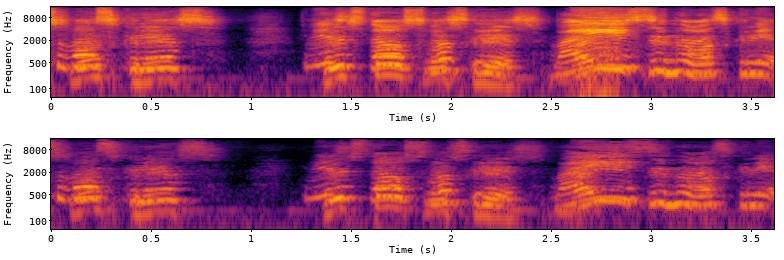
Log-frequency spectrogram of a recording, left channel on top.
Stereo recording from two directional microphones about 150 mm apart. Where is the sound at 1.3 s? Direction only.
30° left (ahead or behind).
